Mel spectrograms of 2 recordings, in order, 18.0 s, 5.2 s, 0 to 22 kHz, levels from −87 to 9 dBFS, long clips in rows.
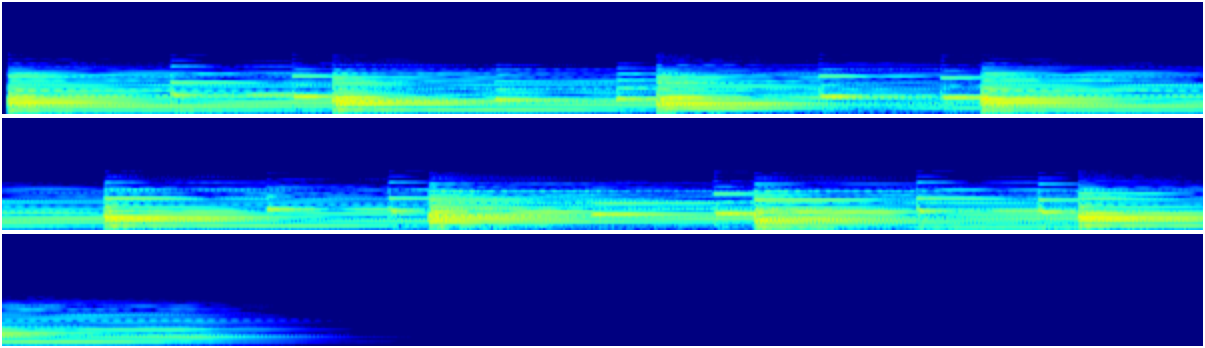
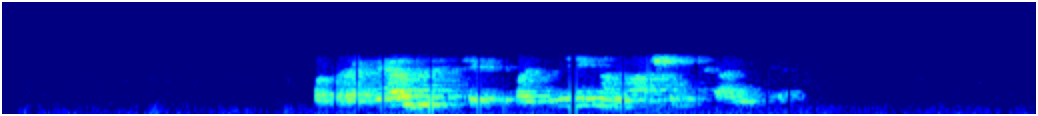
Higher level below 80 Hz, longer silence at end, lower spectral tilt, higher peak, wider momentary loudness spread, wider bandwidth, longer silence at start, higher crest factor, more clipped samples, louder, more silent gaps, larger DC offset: first, -68 dBFS vs -78 dBFS; first, 4.7 s vs 1.15 s; first, -8.5 dB/octave vs 1 dB/octave; first, -18 dBFS vs -22 dBFS; about the same, 12 LU vs 13 LU; about the same, 3.8 kHz vs 3.9 kHz; second, 0 s vs 1.55 s; about the same, 18 dB vs 22 dB; neither; first, -36 LUFS vs -41 LUFS; neither; neither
